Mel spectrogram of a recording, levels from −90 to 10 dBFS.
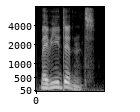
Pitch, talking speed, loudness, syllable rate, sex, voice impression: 145 Hz, 175 wpm, -16 LUFS, 5.1 syllables/s, male, very masculine, very middle-aged, very thick, tensed, slightly weak, slightly bright, slightly soft, clear, slightly fluent, slightly raspy, slightly cool, intellectual, refreshing, slightly sincere, calm, slightly mature, friendly, very reassuring, unique, elegant, slightly wild, sweet, lively, kind, slightly modest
